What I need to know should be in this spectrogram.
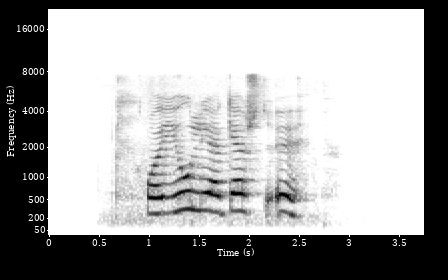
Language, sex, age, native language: Icelandic, male, 10, Icelandic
